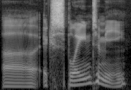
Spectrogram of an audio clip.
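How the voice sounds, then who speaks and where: A man's voice: sits low, sing-song, slow, no echo, studio quality. A man hosting a brewing show in casual chat, laughing often and restarting his sentences.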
